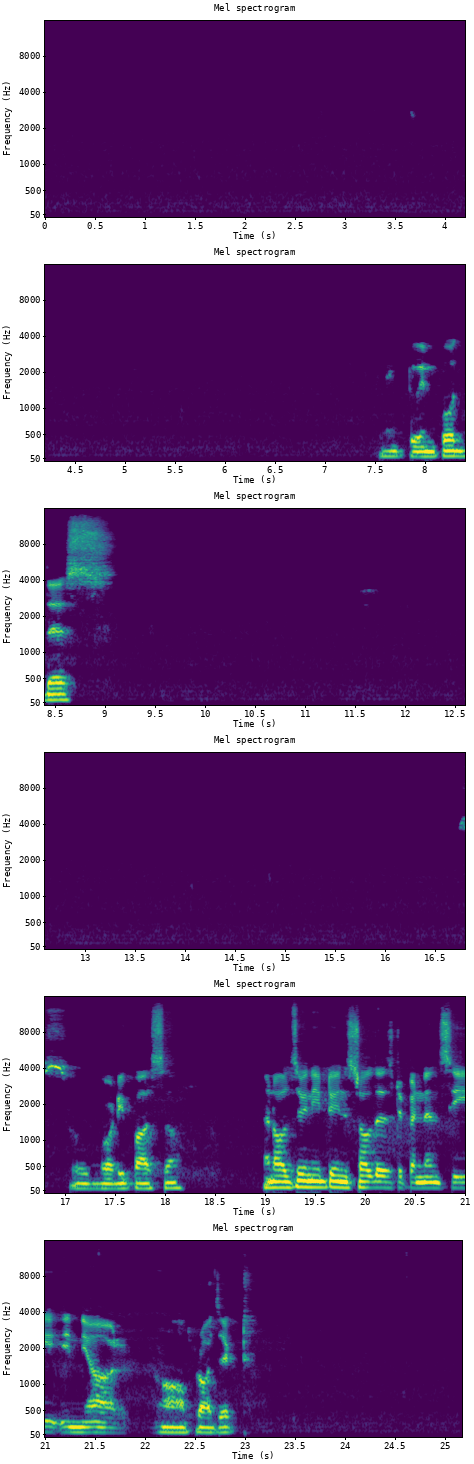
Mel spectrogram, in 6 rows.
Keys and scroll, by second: 18.1 ctrl+s, 22.3 ctrl+c.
